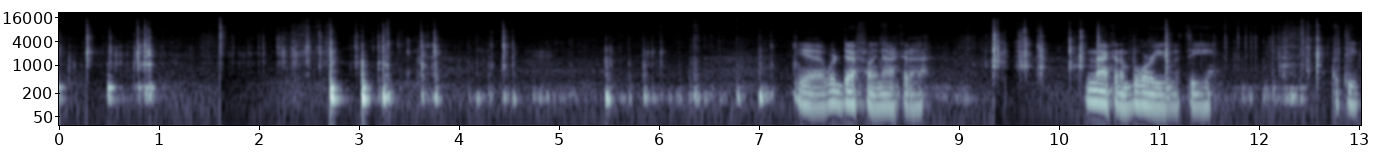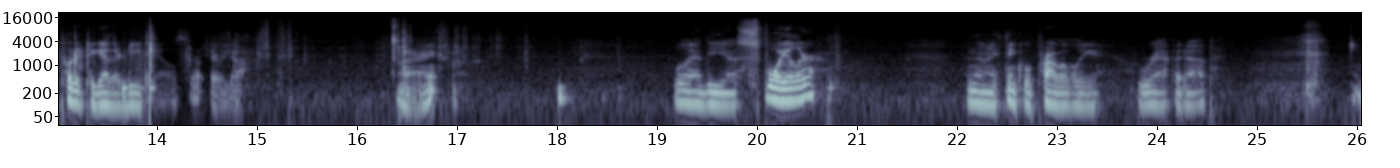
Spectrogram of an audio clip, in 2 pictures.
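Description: Plastic parts click and snap as they are pressed together.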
